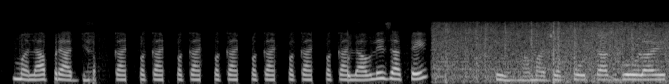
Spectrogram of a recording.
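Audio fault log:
throughout, noise suppressor artifacts: residual noise dips by about 12 dB between phrases and swells under speech as bands are gated frame by frame.
throughout, Speex codec: plainly audible coding damage from a CELP coder, which fits a Speex setting near 20 kbps.
0.89 to 1.10 s, VoIP packet loss concealed by the speech codec: about 140 ms lost across 200 ms, longest gap 80 ms; the decoder stretches the last pitch into a fading buzz or coloured noise, distorting speech just after.
1.26 to 3.48 s, stutter with silent gaps: a 230 ms burst replays six times, each followed by 142 ms of dead silence (372 ms cycle), likely a stalled stream re-sending its last fragment.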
